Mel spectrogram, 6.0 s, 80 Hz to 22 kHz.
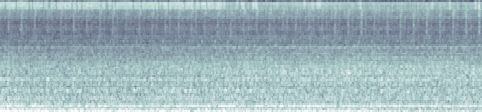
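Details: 2008 Range Rover, 169k miles, cold morning start: as idle rpm drops and the fan kicks on, a fast, light tick-tick-tick in step with the engine; cause unclear.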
